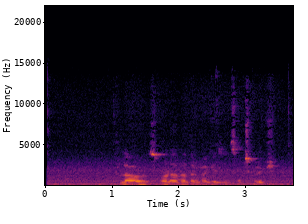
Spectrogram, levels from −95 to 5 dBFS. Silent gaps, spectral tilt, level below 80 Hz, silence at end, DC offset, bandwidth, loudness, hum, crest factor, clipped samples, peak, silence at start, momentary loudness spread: none; -6 dB/octave; -64 dBFS; 0 s; under 0.1%; 14 kHz; -34 LUFS; none; 18 dB; under 0.1%; -18 dBFS; 0.05 s; 22 LU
